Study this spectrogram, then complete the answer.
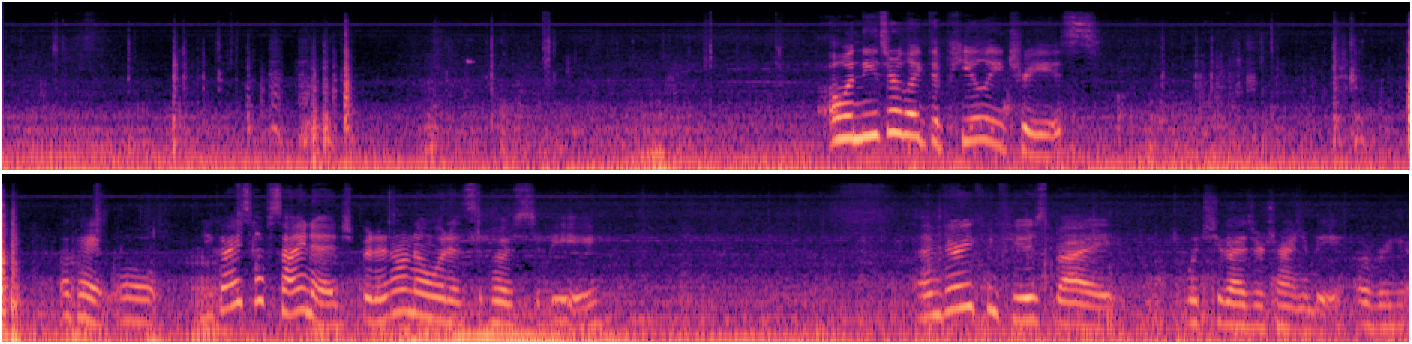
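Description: A car engine rumbles low and steady while driving slowly.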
